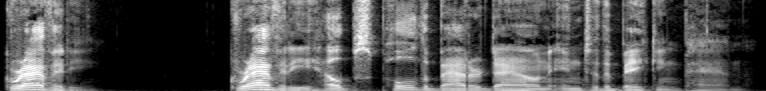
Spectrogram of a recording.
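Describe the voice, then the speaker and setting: A man's voice: medium pitch, animated, normal speed. A man giving scripted educational narration, reading out vocabulary words and example sentences.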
